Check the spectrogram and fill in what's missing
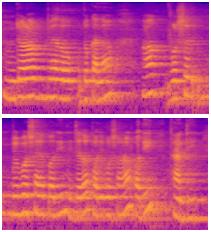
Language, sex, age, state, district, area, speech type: Odia, female, 45-60, Odisha, Khordha, rural, spontaneous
